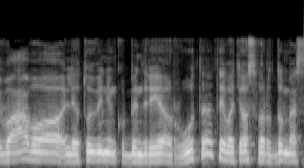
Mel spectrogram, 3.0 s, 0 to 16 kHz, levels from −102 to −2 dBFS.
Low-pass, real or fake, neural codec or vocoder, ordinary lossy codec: 7.2 kHz; real; none; Opus, 64 kbps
